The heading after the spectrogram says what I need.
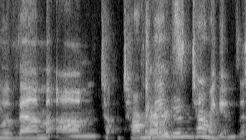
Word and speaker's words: ptarmigan: Ptarmigans, I think. Spelled with a P, I believe. PT or TP or something.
